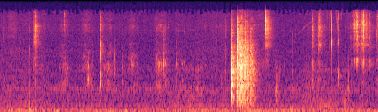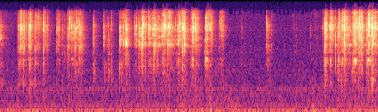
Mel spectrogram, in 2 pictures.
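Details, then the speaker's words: Costco Christmas snowman nightlight with a broken power switch, opened for repair. Dry, maraca-like rattling in bursts as the unit is shaken suggests loose pieces inside the housing; not yet confirmed. "Sounds like a maraca inside, so luckily there are screws. Let's take them out and see what's actually inside."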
